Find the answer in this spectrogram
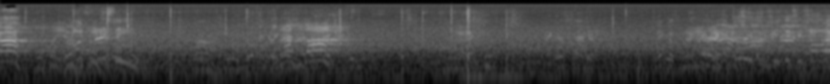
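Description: Football players shouting and calling to each other, with a few sharp thuds of the ball being kicked. The loudest shout comes right at the start, with another about four seconds in and more near the end.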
